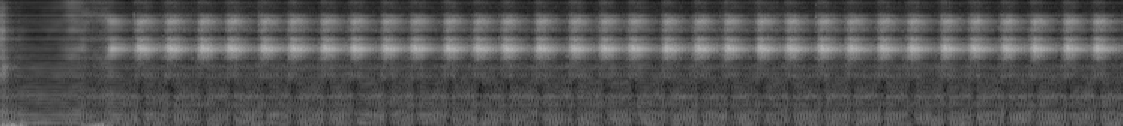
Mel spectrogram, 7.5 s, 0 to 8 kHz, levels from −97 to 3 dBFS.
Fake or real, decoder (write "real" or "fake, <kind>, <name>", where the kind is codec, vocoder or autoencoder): fake, vocoder, Vocos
